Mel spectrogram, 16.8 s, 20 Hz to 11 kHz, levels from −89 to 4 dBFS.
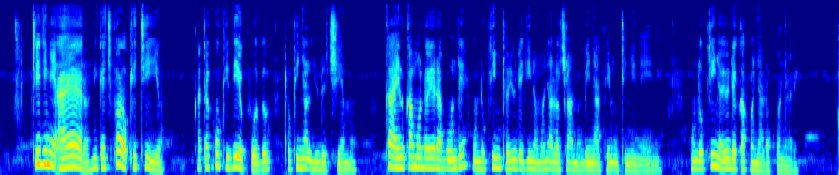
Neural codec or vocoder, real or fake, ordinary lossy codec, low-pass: codec, 44.1 kHz, 3.4 kbps, Pupu-Codec; fake; MP3, 48 kbps; 9.9 kHz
